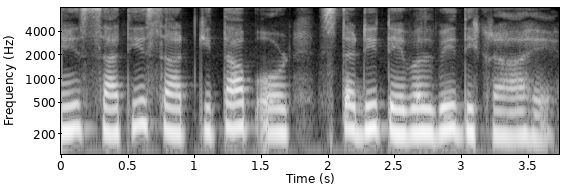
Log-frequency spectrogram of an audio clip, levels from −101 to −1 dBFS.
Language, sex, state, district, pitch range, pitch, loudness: Hindi, female, Arunachal Pradesh, Papum Pare, 205-230 Hz, 215 Hz, -14 LUFS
